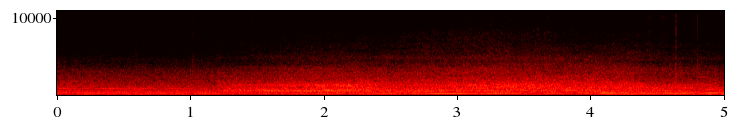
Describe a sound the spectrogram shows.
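A minibus engine hums as it drives past on a road.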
